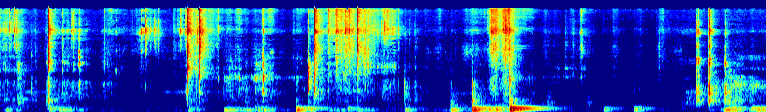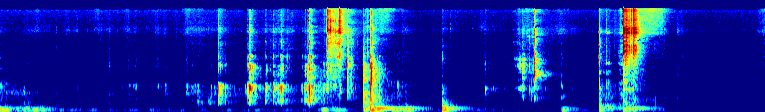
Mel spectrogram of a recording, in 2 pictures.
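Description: Handling sounds from a plastic multimeter case: irregular clicks, taps and knocks as a screwdriver undoes the battery-cover screw and the cover is lifted off. There is a quieter stretch near the middle.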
